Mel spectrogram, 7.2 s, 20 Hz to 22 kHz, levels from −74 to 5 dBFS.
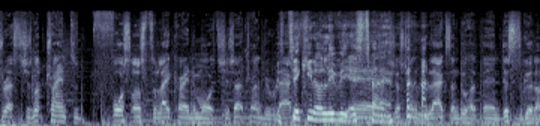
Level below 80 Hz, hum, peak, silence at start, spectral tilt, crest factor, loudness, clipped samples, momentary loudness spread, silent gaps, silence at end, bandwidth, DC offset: -36 dBFS; none; -2 dBFS; 0 s; -3.5 dB/octave; 18 dB; -19 LUFS; under 0.1%; 10 LU; none; 0 s; 16 kHz; under 0.1%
